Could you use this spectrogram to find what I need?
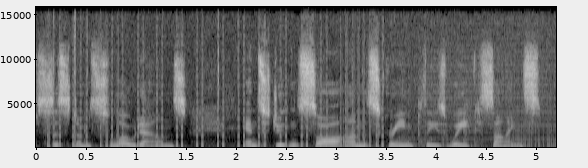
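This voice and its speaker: A soft-spoken woman's voice, very deep and low in pitch with ordinary pitch variation, over noticeable background noise. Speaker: company president addressing a school board. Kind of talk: formal presentation and apology to a board. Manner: quiet, soft-spoken. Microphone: too quiet.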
